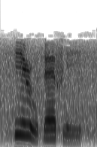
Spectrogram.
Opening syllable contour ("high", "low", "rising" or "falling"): high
